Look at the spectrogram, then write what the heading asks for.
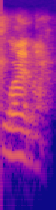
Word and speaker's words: Lima: Pronounced Lima.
